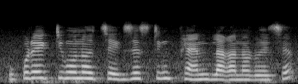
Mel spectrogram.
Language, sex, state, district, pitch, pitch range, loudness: Bengali, female, West Bengal, Paschim Medinipur, 270 Hz, 230-280 Hz, -16 LUFS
